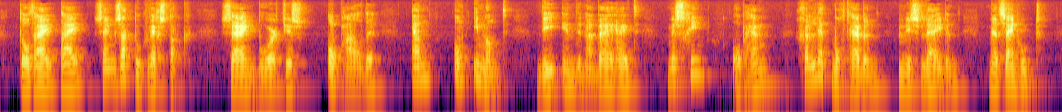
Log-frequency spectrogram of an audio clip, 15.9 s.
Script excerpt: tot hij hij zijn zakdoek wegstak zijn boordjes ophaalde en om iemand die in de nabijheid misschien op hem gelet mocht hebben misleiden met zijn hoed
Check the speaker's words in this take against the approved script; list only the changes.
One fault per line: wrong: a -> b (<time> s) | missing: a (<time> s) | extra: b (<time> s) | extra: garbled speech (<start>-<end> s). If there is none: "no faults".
no faults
